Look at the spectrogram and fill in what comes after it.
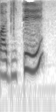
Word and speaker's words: habiter: Por ejemplo, el verbo habiter, con B, se pronuncia como barco en francés.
